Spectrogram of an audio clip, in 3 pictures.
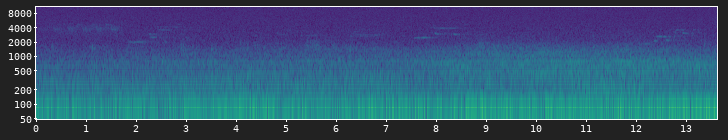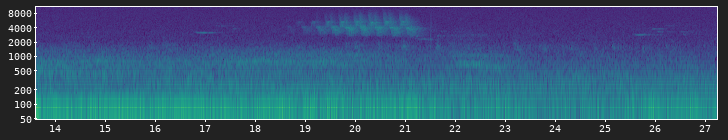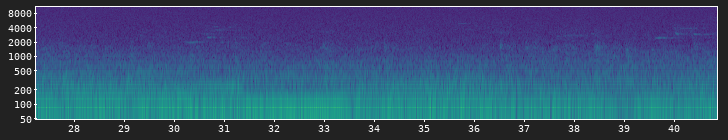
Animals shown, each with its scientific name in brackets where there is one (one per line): Red-winged Blackbird (Agelaius phoeniceus)
Hermit Thrush (Catharus guttatus)
Ovenbird (Seiurus aurocapilla)
Wild Turkey (Meleagris gallopavo)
